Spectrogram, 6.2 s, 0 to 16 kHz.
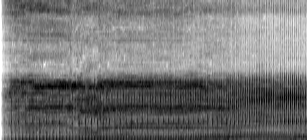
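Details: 2005 Fiat Palio Fire 1.0 8v, after a timing belt, tensioner, oil and spark plug change: a sharp, quick metallic knocking keeps time with the running engine, like rod knock. A spark plug electrode fell into the cylinder head.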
